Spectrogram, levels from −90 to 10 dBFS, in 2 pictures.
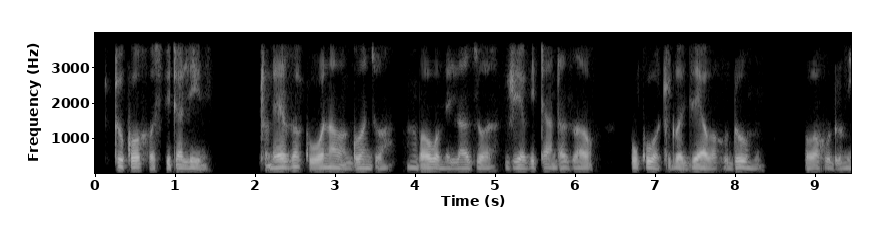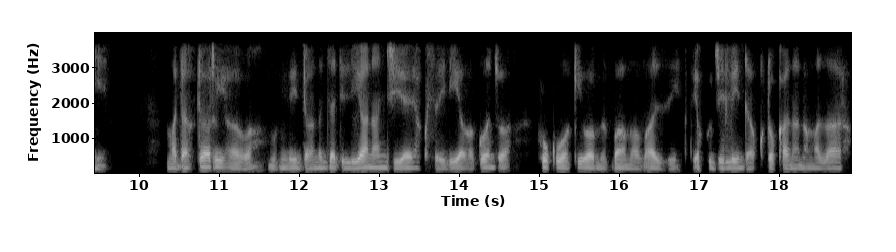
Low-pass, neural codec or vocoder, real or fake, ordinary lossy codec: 3.6 kHz; autoencoder, 48 kHz, 32 numbers a frame, DAC-VAE, trained on Japanese speech; fake; AAC, 32 kbps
